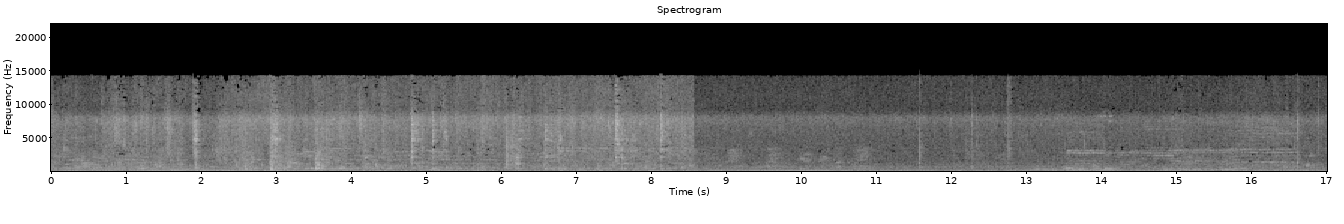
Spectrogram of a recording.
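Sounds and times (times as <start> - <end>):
ladle scraping pot: 0.0 - 8.6
onions sizzling in oil: 0.0 - 8.6, 10.7 - 17.0.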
